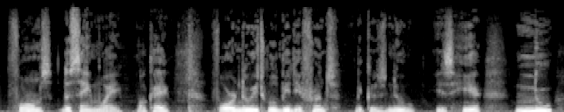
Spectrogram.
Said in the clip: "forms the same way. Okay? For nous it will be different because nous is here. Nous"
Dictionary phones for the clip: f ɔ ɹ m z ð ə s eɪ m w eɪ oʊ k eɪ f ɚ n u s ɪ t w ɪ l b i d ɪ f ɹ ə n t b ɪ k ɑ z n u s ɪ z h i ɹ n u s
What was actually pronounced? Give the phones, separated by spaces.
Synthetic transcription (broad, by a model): f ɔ ɹ m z ð ə s eɪ m w eɪ oʊ k eɪ f ɚ n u ɪ t w ɪ l b i d ɪ f ɹ ə n t b ɪ k ɑ z n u ɪ z h i ɹ n u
